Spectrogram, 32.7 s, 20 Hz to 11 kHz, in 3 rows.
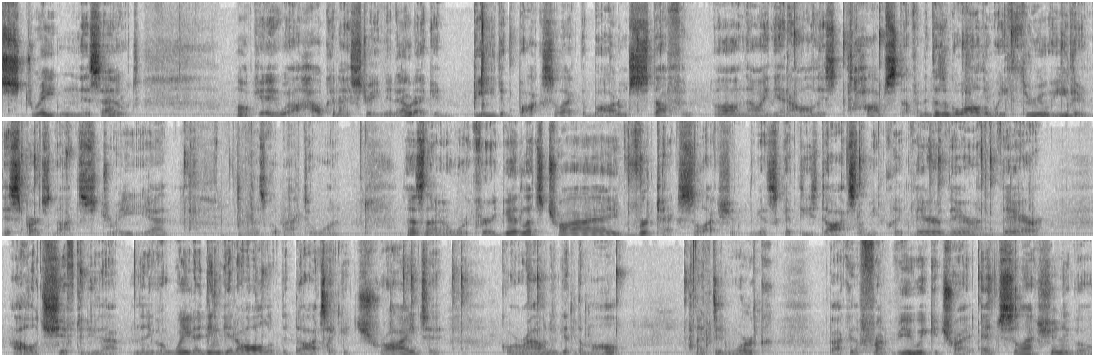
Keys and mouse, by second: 4.8 b, 8.2-10.2 middle drag, 10.3 middle click, 11.1-13.0 drag, 11.1-13.3 middle drag, 13.3 a, 13.7 KP_1, 17.1-19.0 drag, 19.3-22.6 drag, 22.5-27.5 middle drag, 25.8-28.7 drag, 27.5 a, 29.3 KP_1, 31.6-32.7 drag.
